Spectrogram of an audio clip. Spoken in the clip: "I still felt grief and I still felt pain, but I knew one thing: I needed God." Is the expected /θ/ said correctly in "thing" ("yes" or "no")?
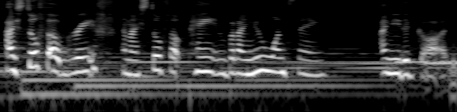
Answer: yes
